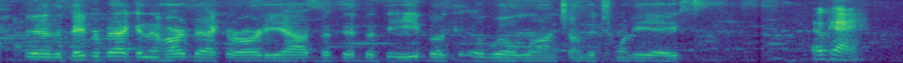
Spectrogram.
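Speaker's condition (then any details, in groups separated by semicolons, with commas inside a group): No condition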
